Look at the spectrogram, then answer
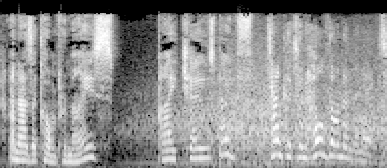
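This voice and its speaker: Wry scheming young woman, deadpan, playful wordplay, radio drama narration, ambient background noise. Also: on the high side, moderate pace. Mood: exasperated. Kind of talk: radio comedy drama, first-person narration and dialogue.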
